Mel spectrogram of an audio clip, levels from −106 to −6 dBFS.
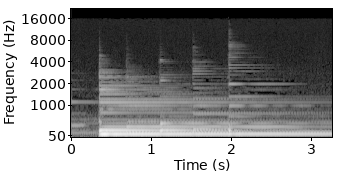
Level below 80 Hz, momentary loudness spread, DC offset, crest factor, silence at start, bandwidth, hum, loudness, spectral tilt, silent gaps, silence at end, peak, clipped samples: -48 dBFS; 11 LU; under 0.1%; 14 dB; 0 s; 3.5 kHz; none; -21 LUFS; -10 dB/octave; none; 0 s; -6 dBFS; under 0.1%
